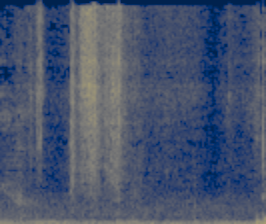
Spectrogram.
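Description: Paper rustling briefly about half a second in as scratch-off tickets and a sheet of paper are handled on a table, with a few faint taps, over a low steady background hum.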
